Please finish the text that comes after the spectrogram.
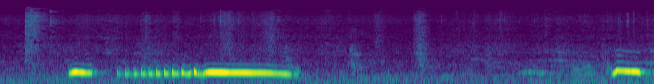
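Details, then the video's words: Barbary dove (puter pelung) used as a master recording for training pet doves: a short sharp note, then a rolling series of throbbing pulses merging into a sustained low coo, with another clipped note after a pause. Faint clicks are audible. "Suara Masteran Puter Pelung Gacor"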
